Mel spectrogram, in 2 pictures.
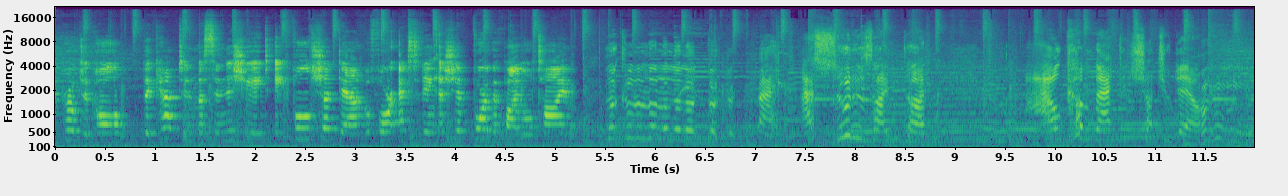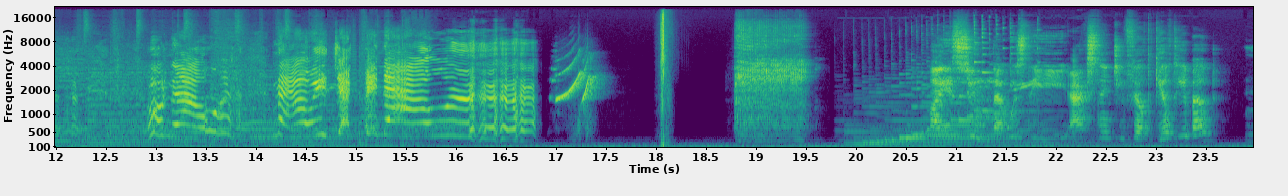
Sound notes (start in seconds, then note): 0.0 zany music playing; 16.4 flying whistle; 18.0 thump; 18.8 fart; 20.1 reverse memory music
